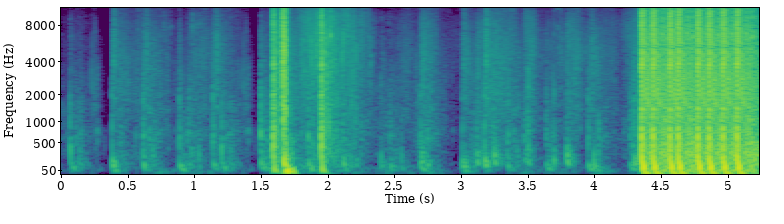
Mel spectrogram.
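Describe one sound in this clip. Footsteps run across the ground.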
